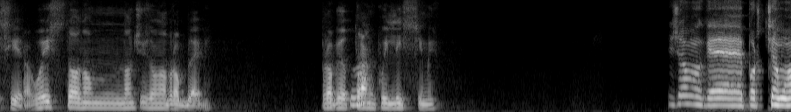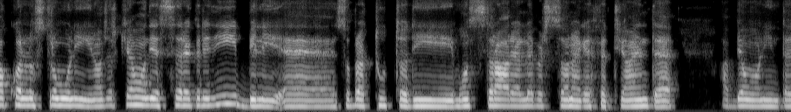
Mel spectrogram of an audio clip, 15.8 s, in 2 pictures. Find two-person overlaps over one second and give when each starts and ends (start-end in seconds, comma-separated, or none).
none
